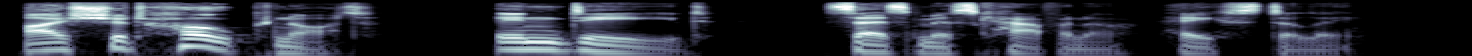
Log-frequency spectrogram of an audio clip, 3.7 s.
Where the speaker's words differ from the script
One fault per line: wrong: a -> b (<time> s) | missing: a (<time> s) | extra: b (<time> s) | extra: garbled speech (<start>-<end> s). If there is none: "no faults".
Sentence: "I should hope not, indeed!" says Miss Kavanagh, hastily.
no faults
